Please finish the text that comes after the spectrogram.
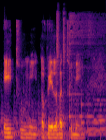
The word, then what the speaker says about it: Atome: it really means right so atomy actually means a to me right and what does a stands for it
